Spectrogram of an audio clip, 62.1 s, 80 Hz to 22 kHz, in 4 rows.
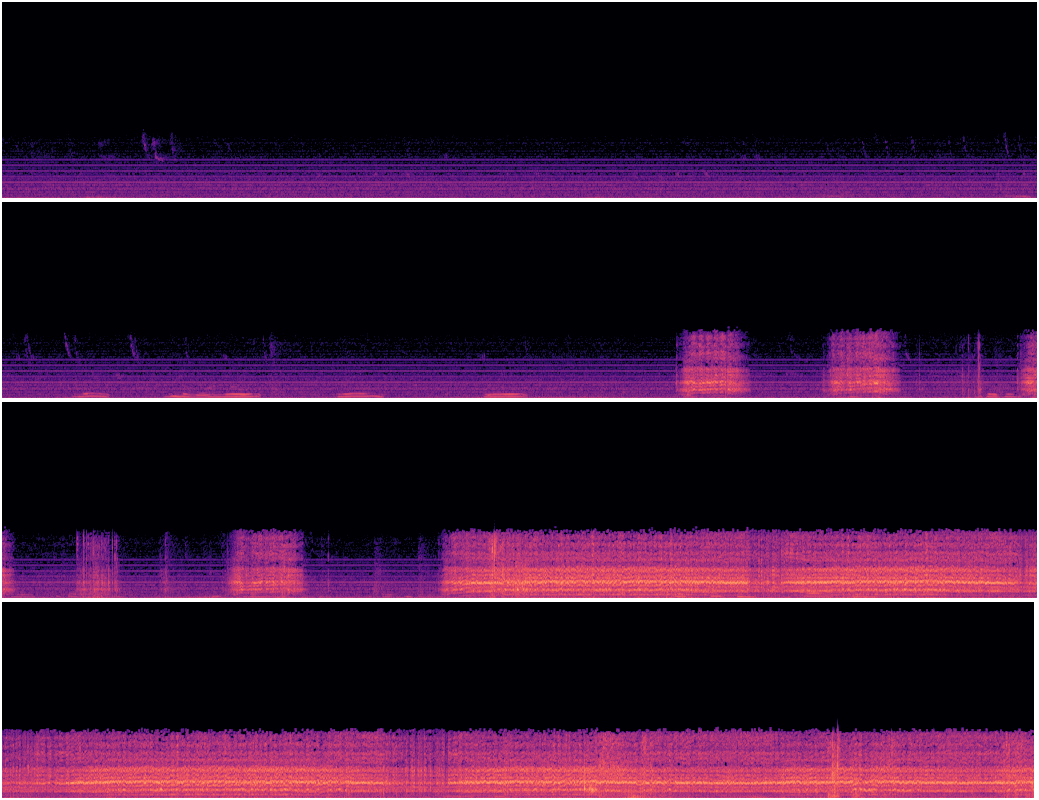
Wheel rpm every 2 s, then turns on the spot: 0, 0, 0, 0, 0, 0, 0, 0, 0, 0, 0, 0, 20, 30, 30, 10, 10, 50, 20, 110, 110, 120, 120, 110, 110, 110, 110, 110, 120, 110, 120.
28-30 34-36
